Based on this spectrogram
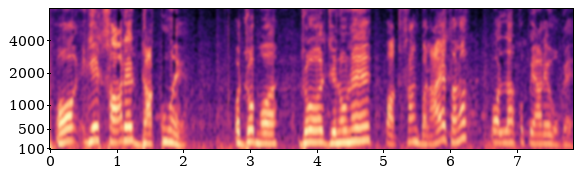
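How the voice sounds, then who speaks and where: Music plays in the background as a man speaks at an extremely high pitch with ordinary pitch variation. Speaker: passerby. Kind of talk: street interview. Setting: outdoors. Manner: animated.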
